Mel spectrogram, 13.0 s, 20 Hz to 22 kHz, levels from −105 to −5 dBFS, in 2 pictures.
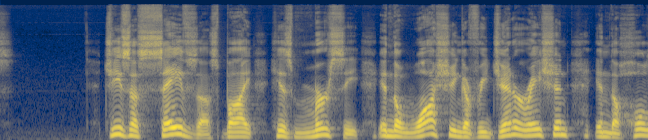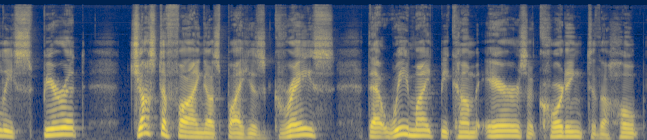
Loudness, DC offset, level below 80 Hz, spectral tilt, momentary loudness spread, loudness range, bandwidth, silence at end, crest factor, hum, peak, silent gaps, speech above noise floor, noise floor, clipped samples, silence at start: -18 LUFS; under 0.1%; -62 dBFS; -5 dB/octave; 9 LU; 2 LU; 19 kHz; 0.1 s; 16 dB; none; -4 dBFS; none; 50 dB; -68 dBFS; under 0.1%; 0 s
